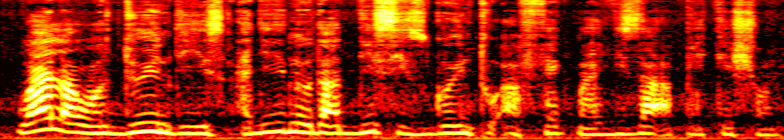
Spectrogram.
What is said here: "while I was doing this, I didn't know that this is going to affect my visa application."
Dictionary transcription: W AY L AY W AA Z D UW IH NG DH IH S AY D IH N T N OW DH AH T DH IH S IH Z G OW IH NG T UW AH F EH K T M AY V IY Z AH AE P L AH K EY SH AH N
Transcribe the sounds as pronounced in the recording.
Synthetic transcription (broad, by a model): W AY L AY W AA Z D UW IH NG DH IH S AY D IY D N OW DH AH T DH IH S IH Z G OW IH NG T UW AH F EH K T M AY V IY Z AH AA P L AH K EY SH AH N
